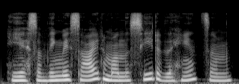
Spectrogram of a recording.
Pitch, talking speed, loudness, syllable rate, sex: 200 Hz, 275 wpm, -14 LUFS, 7.1 syllables/s, female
